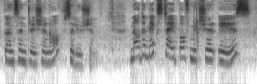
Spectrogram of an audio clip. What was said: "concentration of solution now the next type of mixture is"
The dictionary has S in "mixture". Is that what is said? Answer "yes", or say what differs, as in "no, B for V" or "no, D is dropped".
no, S is dropped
